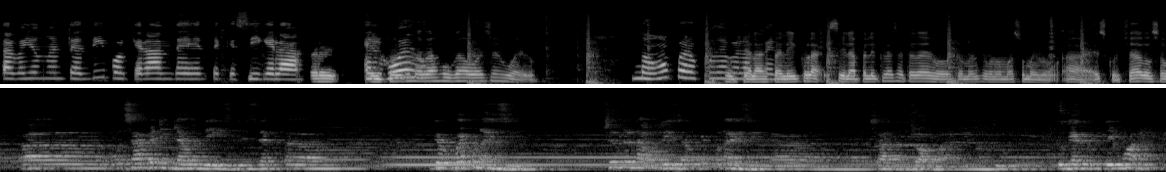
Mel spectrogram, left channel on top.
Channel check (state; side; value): different; both; correlation 0.00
